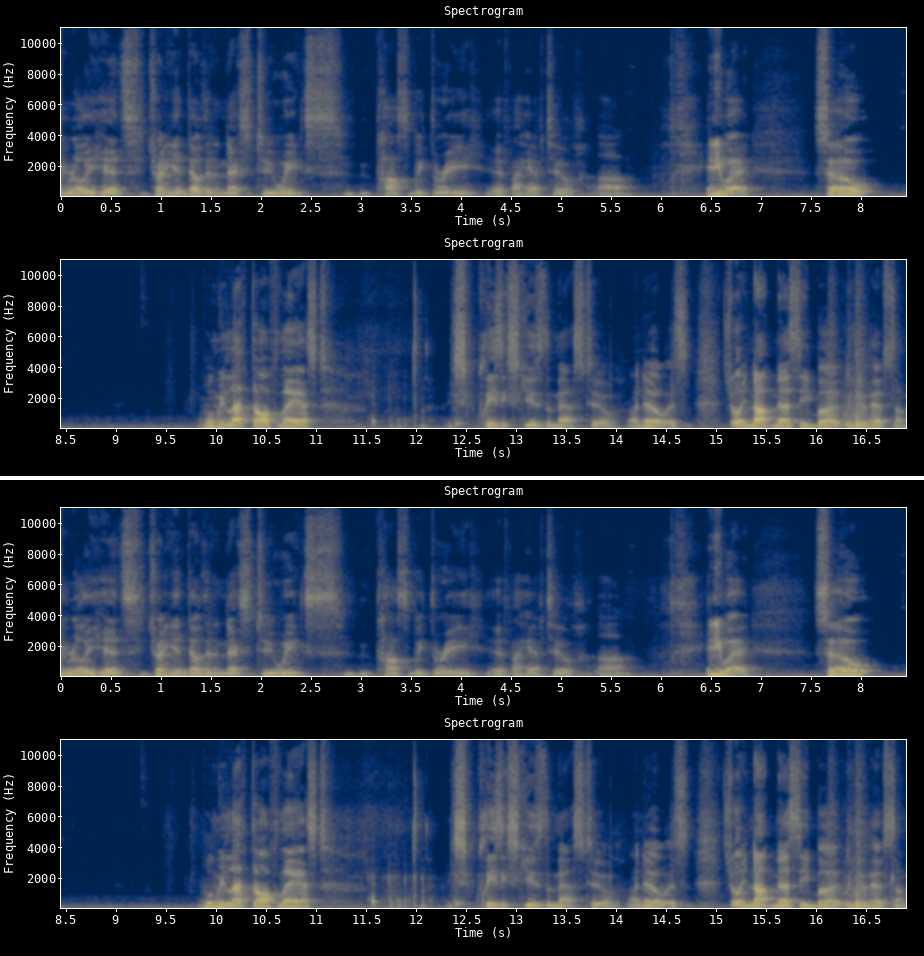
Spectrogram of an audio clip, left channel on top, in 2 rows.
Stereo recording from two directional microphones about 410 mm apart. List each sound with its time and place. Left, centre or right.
0.1 s speech: centre
9.8 s speech: centre
11.5 s creak: right
12.0 s speech: centre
